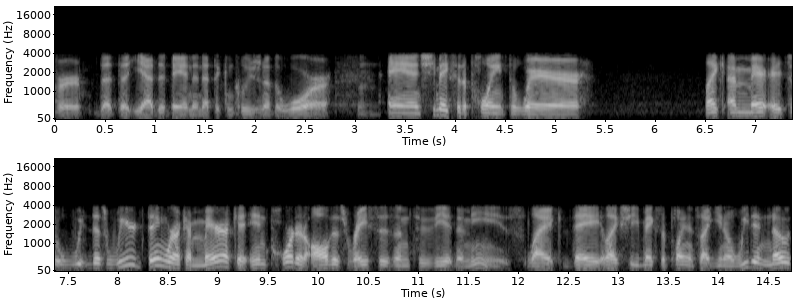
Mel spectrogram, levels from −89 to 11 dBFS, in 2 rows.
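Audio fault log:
Throughout, iLBC codec: the speech comes across clear but noticeably rough and a bit synthetic, and that damage is plainly audible. The codec squeezes each 30 ms frame's excitation on its own, without borrowing from the frame before. It's narrowband too, so the line band sits around 300 Hz to 3.6 kHz and nothing above 3.7 kHz gets through, giving that thin telephone sound. The rate fits roughly 13 kbps.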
